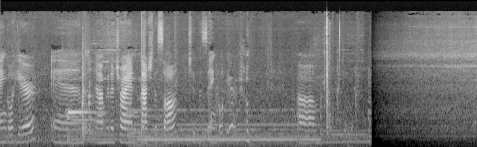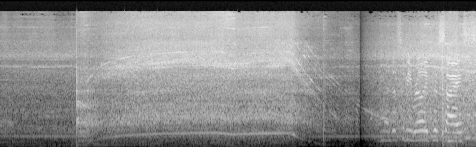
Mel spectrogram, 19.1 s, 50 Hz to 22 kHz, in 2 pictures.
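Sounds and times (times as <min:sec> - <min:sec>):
miter saw motor whine: 0:07.6 - 0:19.0
saw blade cutting wood: 0:08.0 - 0:19.0.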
